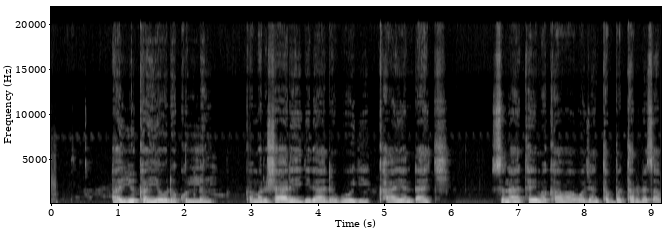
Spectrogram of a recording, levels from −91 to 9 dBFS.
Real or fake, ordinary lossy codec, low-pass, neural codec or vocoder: real; none; none; none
